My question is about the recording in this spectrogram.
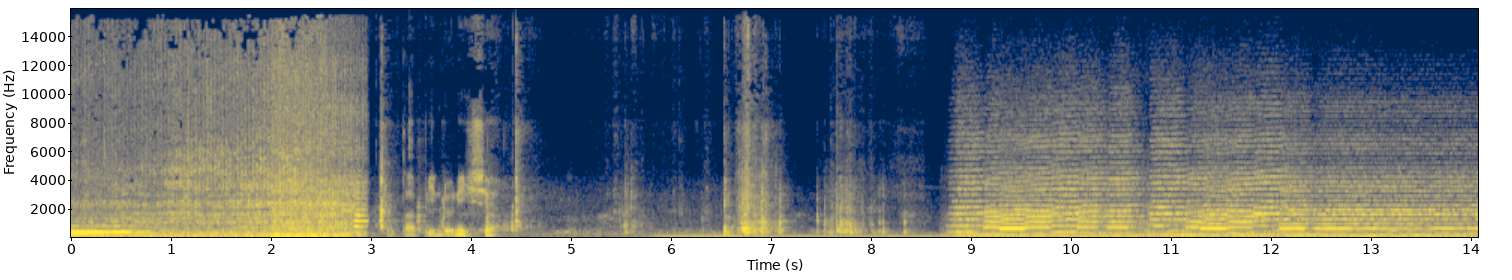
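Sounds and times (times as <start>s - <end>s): bus musical horn melody: 0.0s - 2.0s, 8.7s - 14.0s.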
